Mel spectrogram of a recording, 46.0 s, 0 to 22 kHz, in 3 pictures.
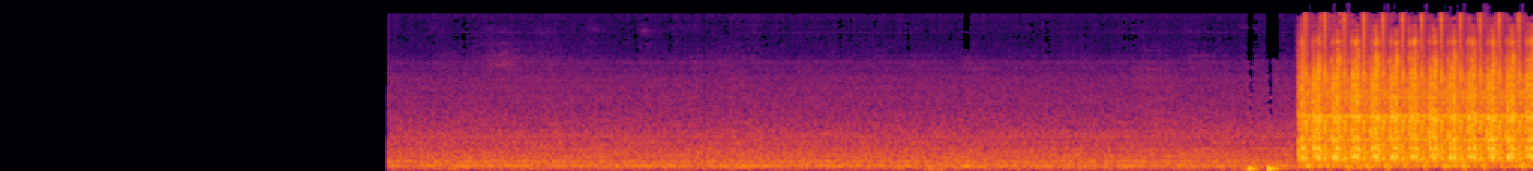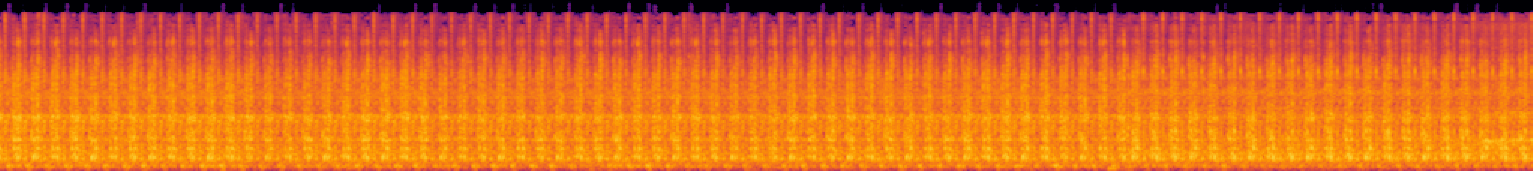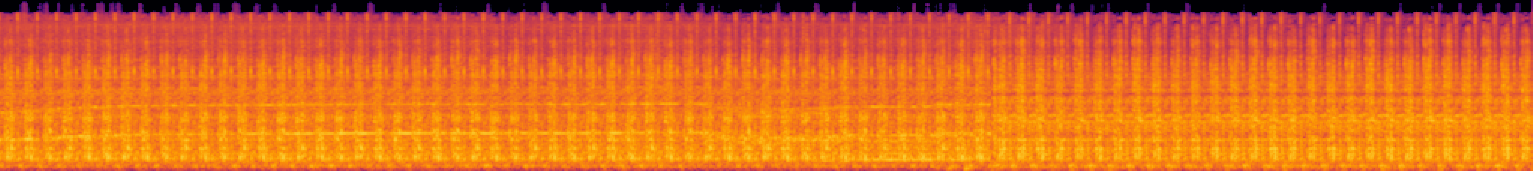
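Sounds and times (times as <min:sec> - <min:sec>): high machine tone: 0:12.5 - 0:45.9
machine clatter with whine: 0:12.7 - 0:45.9.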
